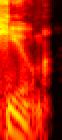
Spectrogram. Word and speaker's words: Home: steroids yeah so Dei his name is spelled uh home but it's pronounced Hume um and his name was Daniel dunglas Hume he was a 19th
